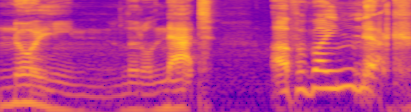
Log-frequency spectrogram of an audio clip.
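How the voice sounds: A man puts on a growling character voice. He speaks at a very slow pace.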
